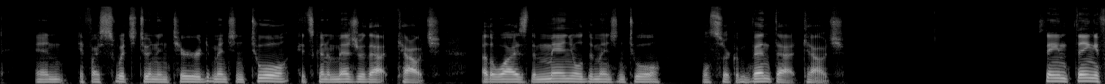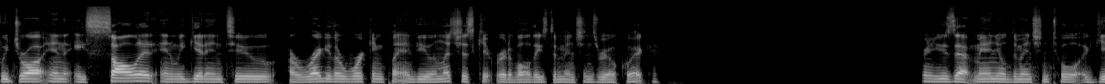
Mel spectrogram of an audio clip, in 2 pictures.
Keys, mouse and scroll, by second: 0.4 click, 2.0-3.0 drag, 5.0 click, 6.1-7.4 drag, 9.8 click, 10.8 click, 12.6 click, 13.9 click, 15.6 click, 16.4 space, 17.0 click, 20.3 click.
